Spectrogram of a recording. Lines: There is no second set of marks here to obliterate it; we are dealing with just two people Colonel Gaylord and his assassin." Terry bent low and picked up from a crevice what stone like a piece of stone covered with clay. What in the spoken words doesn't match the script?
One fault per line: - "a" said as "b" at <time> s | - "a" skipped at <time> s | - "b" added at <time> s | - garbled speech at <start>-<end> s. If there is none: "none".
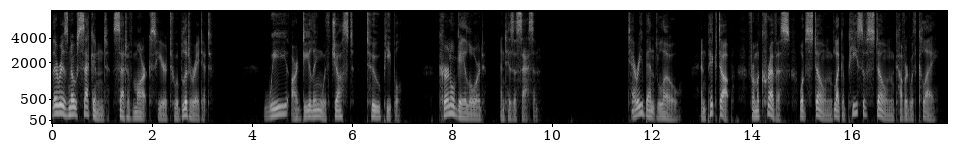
none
